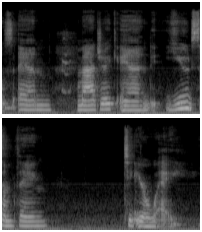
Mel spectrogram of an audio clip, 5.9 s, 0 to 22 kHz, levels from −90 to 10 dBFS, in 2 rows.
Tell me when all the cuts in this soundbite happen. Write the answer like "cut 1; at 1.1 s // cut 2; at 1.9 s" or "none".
cut 1; at 1.1 s // cut 2; at 2.8 s // cut 3; at 5.0 s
